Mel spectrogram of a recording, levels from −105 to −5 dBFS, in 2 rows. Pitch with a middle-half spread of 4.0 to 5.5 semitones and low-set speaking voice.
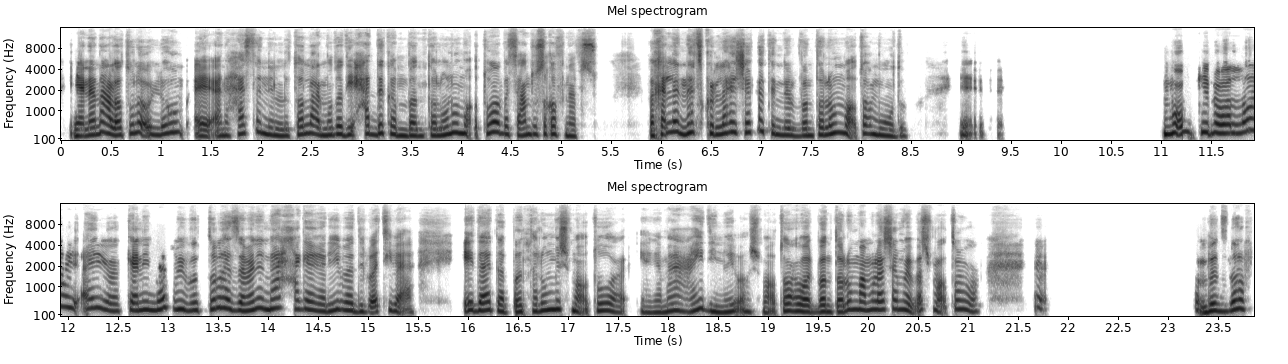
No: average, 4.6 semitones; very high, 250 Hz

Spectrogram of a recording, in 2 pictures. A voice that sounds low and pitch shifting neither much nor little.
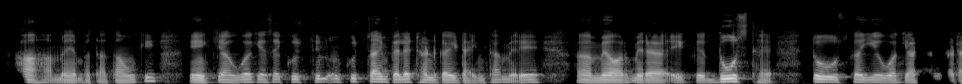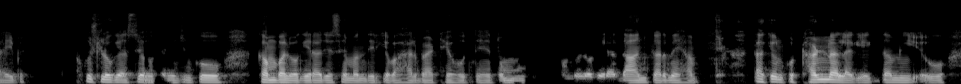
Yes: low, 105 Hz; average, 3.4 semitones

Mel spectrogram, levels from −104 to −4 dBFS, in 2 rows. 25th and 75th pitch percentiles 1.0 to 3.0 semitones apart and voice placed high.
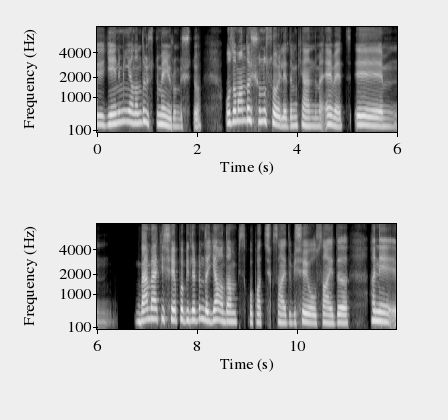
No: average, 4.8 semitones; high, 205 Hz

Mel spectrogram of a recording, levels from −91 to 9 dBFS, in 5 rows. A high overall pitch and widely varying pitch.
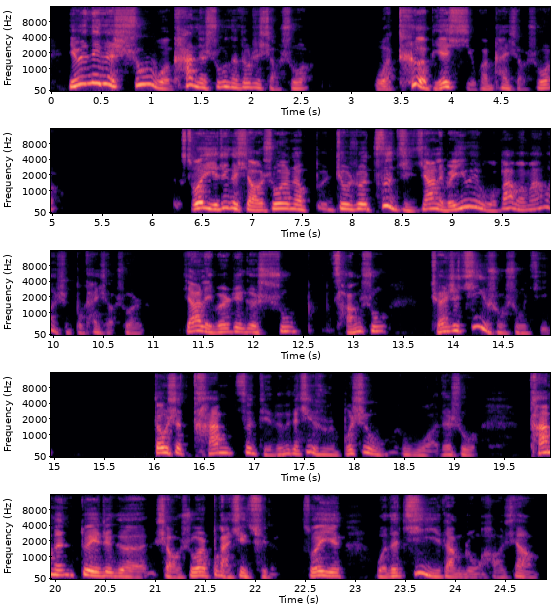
No: medium, 165 Hz; wide, 8.9 semitones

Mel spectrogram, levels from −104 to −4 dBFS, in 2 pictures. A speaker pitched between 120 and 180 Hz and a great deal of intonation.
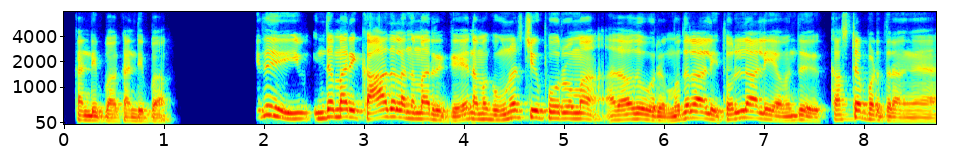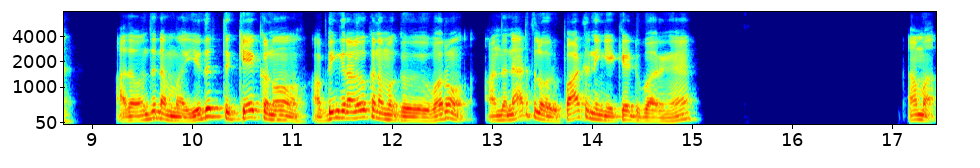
Yes: medium, 140 Hz; wide, 7.6 semitones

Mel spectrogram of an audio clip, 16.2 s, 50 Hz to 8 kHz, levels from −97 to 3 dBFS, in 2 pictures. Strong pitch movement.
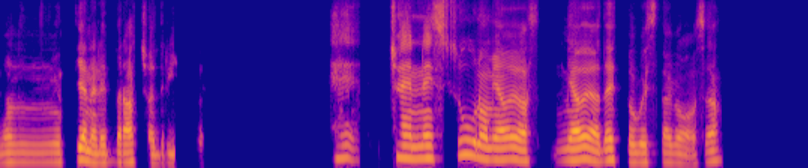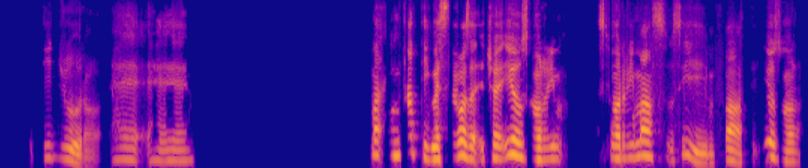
Yes: wide, 5.8 semitones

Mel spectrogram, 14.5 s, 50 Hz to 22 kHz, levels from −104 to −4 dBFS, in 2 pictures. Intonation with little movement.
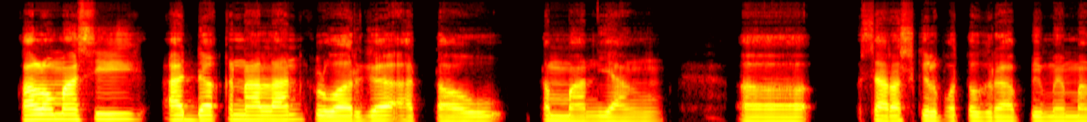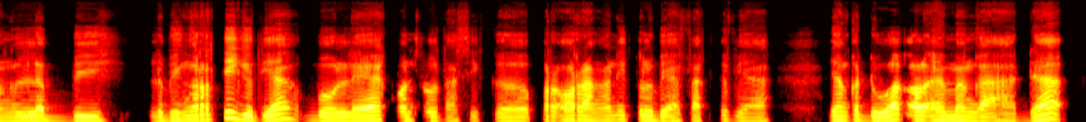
Yes: narrow, 2.0 semitones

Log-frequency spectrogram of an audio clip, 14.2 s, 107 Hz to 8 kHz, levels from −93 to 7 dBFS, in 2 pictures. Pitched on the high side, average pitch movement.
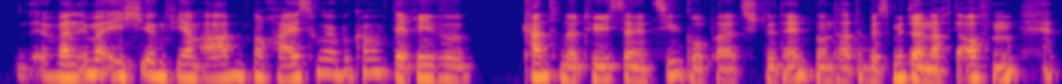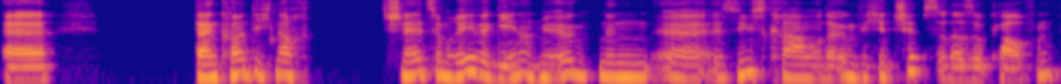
No: medium, 155 Hz; average, 3.9 semitones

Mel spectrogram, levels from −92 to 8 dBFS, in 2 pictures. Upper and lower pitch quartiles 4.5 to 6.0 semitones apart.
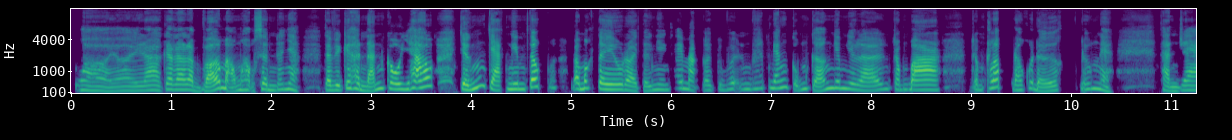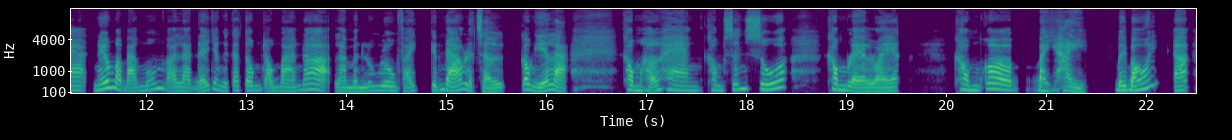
Yes: average, 4.8 semitones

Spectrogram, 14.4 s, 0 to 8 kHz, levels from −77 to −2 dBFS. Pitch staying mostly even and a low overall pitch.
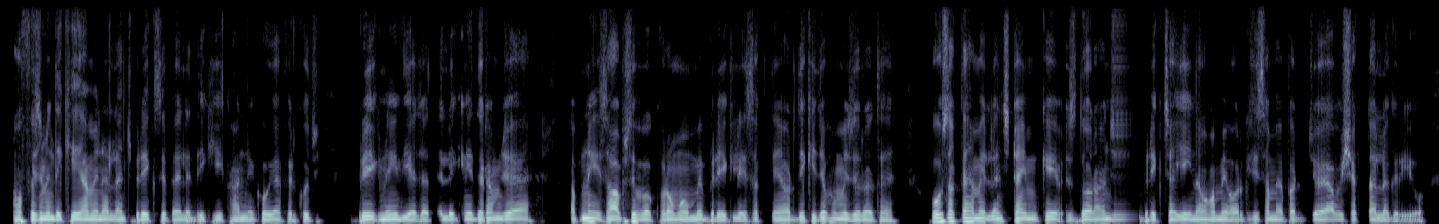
Yes: narrow, 2.2 semitones; very low, 95 Hz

